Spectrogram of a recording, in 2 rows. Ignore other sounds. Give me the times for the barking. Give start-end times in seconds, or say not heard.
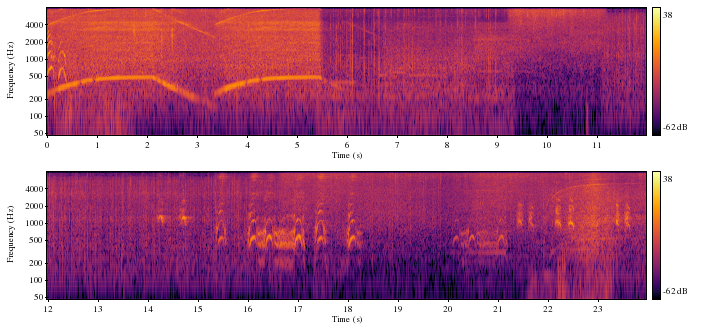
0.0-1.8, 14.2-18.3, 20.1-23.7.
